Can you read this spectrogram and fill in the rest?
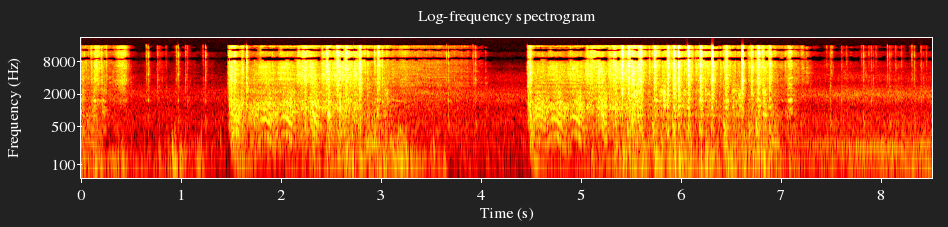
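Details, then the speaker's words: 1972 Toyota Celica 18RC, first start in 26 years with the rebuilt original carburetor, cold day around 30–41°F: cranks, catches, dies, then restarts at high idle with an uneven tapping knock. Possible rod knock, expected to clean up; unconfirmed. "that was kind of a little bit scary but that wasn't a rod knock was it uh it might be a little bit of a rod knock but it should clean up right"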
